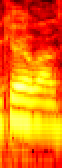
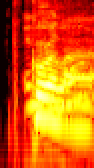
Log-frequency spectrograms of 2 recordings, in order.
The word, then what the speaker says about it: Coraline: What was the What was the first name for Caroline's cat? Coraline. I said Caroline in the movie.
